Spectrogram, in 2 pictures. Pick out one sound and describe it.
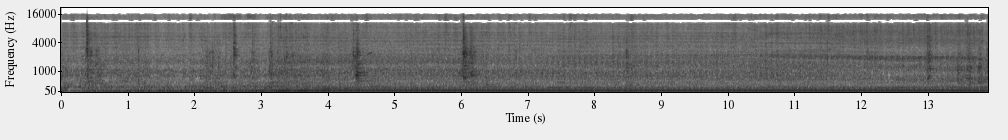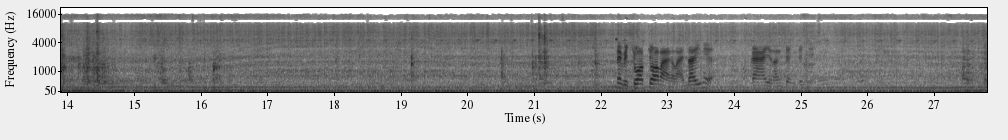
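A diesel excavator engine rumbles close by, revving harder then easing off.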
